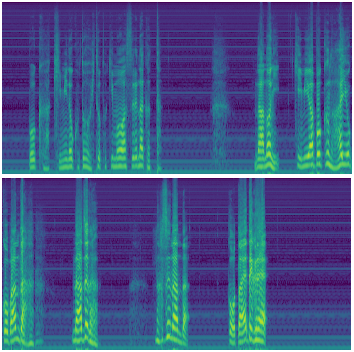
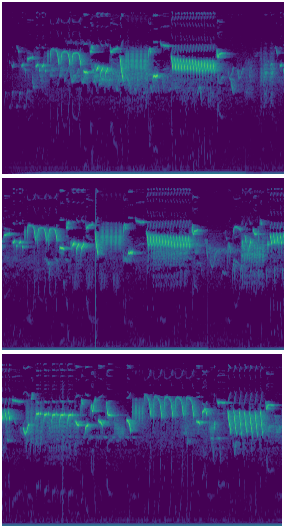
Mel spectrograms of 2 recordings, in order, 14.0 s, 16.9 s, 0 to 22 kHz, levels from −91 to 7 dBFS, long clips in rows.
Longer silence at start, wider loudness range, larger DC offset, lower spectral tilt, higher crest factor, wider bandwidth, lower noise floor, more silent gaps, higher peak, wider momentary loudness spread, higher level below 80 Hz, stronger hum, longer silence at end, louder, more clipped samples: first, 0.55 s vs 0.2 s; first, 9 LU vs 3 LU; second, under 0.1% vs 0.1%; first, -3.5 dB/octave vs 7.5 dB/octave; about the same, 14 dB vs 16 dB; first, over 20 kHz vs 17.5 kHz; second, -45 dBFS vs -53 dBFS; neither; first, 0 dBFS vs -8 dBFS; first, 19 LU vs 12 LU; first, -44 dBFS vs -82 dBFS; first, 60 Hz at -40 dBFS vs none; first, 1.7 s vs 0 s; first, -11 LUFS vs -21 LUFS; first, 0.8% vs under 0.1%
